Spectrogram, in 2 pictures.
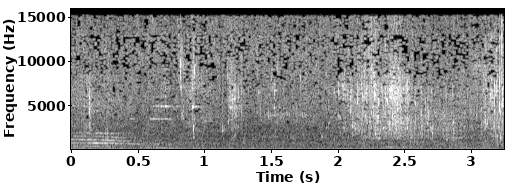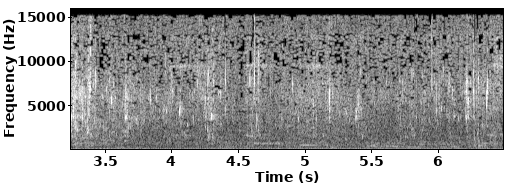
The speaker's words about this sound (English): Well, and here we have regular old water.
